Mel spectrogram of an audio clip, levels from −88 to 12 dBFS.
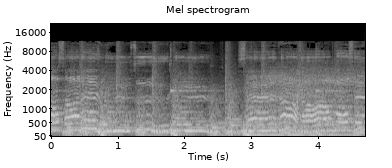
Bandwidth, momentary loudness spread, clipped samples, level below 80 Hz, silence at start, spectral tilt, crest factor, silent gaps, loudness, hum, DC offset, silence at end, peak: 12 kHz; 4 LU; under 0.1%; -24 dBFS; 0 s; -6 dB/octave; 10 dB; none; -12 LUFS; none; under 0.1%; 0 s; 0 dBFS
